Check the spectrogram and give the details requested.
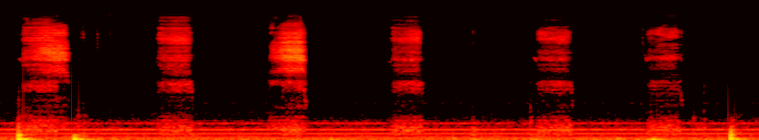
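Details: Wild barn owl chicks begging in their nest box during a feeding, seven breathy screeching hisses in quick succession, mixed with sharp taps and knocks and a low hum.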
